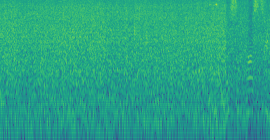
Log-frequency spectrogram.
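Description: Steady rushing water in the Black Forest, a dense continuous roar of a stream or small falls filling the foreground, loud and unbroken with faint other sounds near the end.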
